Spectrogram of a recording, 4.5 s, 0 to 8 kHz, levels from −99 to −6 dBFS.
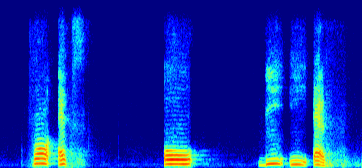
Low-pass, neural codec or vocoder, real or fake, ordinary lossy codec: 7.2 kHz; codec, 44.1 kHz, 2.6 kbps, DAC; fake; Opus, 24 kbps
